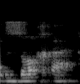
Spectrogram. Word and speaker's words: Zohra: name, and how I write it sounds like Zohra. And you said to me, actually, that's how your name is pronounced, or should be rather, right?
